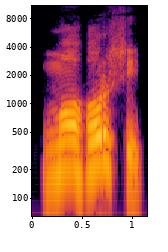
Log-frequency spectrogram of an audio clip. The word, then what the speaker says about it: মহর্ষি: তো তুমি বলছো সীতার্ত এই দেবর্ষি আর সীতার্থ দুটোর উচ্চারণ আলাদা কিনা খেয়াল করে দেখো দেবর্ষি দেবর্ষি মাঝখানে অর সীতার মাঝখানে আর ক্ষুধার্ত আর তৃষ্ণার্ত ভয়ার্থ ক্ষুধার্ত মাঝখানে আর বাট ওই পাশে যখন তুমি যাবা মহর্ষি মহর্ষি মাঝখানে অর তাইলে এগুলোকে ভাঙ্গো অধম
